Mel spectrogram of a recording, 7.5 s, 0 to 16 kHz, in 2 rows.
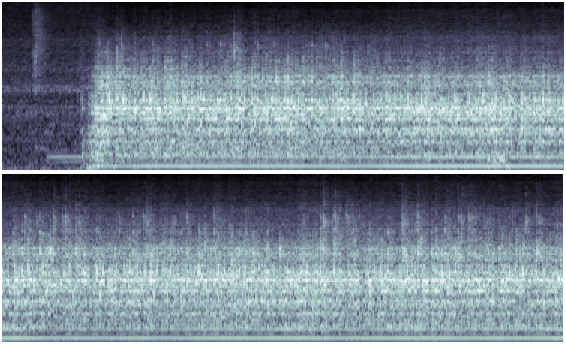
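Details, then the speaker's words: Used Emco Maximat V10-P geared lathe running at 240 rpm spindle speed: steady low gear hum and whirr with no knocks or grinding. It is a bit noisy, which is normal for a geared lathe. "these are geared lifes I'll fire it up he's a bit noisy that's putting the power on"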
